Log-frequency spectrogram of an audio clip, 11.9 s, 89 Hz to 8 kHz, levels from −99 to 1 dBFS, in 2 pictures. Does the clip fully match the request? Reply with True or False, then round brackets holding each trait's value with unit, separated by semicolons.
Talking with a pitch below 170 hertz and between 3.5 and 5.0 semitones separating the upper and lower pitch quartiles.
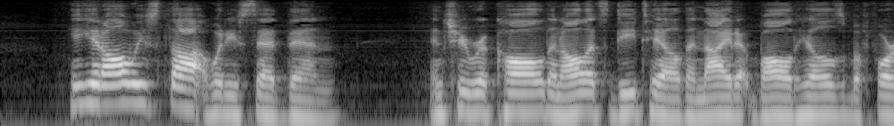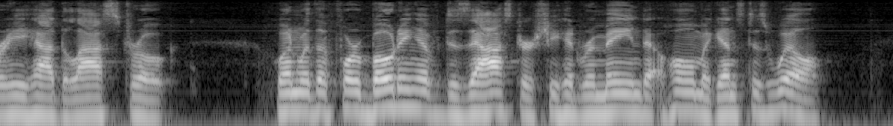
False (135 Hz; 2.4 semitones)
